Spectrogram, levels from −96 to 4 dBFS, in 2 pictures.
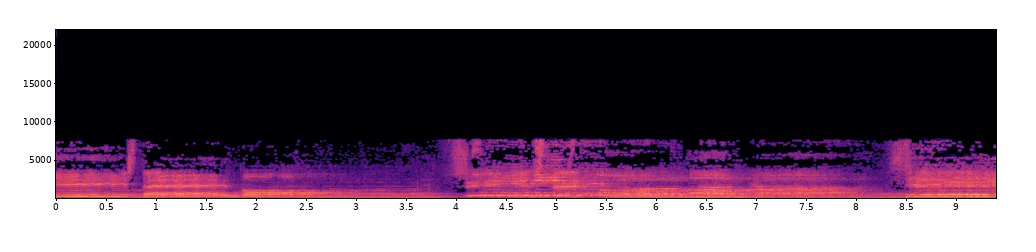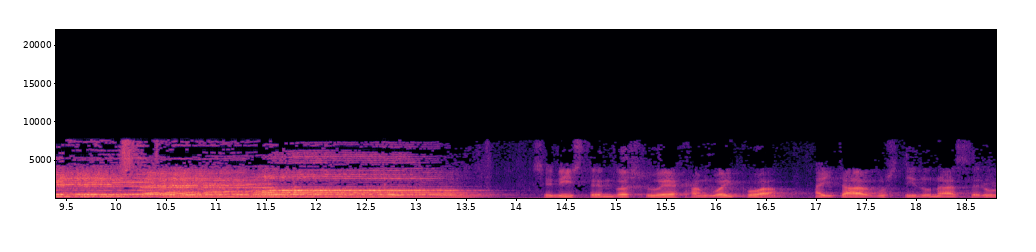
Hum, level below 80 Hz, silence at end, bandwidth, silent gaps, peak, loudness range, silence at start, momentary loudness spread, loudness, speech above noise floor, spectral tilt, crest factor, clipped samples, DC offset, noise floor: none; -52 dBFS; 0 s; 8 kHz; none; -6 dBFS; 9 LU; 0 s; 15 LU; -22 LUFS; 22 dB; -3 dB/octave; 18 dB; under 0.1%; under 0.1%; -48 dBFS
